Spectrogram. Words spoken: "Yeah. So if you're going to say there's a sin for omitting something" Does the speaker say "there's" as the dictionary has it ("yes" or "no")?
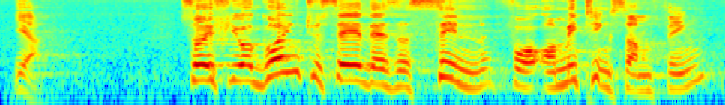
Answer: yes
